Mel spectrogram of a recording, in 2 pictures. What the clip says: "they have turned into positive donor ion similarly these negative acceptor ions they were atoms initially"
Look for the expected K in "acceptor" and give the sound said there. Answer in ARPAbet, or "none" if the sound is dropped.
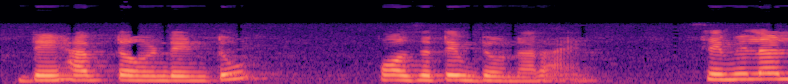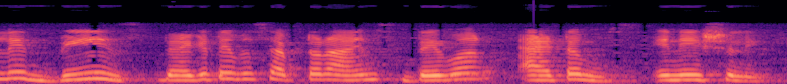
none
